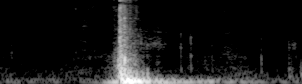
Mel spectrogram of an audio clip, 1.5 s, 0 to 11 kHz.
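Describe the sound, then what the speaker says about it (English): A single solid thunk as the door of a 2025 Hyundai Elantra SEL Convenience car is shut, close and clean with a short muffled decay, alone without talk. "solid door closing sound"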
